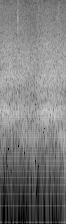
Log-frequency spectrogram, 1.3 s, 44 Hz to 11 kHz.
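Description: An arena crowd roars and cheers throughout a wrestling match in the video game WWE 2K24, a dense continuous wash of noise at steady loudness.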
